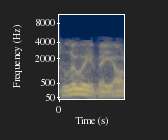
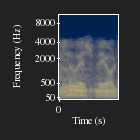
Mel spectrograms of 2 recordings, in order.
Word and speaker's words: Louisville: and that's pronounced Louisville, not like Louisville, Georgia. Louisville, Kentucky, to be with us today, and they've been with us for quite a bit of the meeting.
